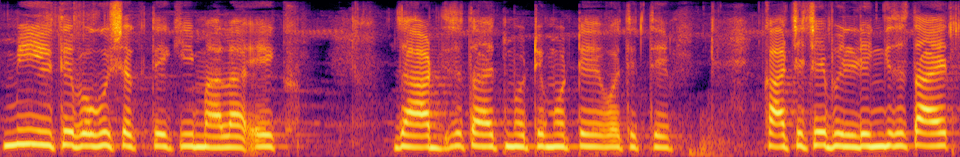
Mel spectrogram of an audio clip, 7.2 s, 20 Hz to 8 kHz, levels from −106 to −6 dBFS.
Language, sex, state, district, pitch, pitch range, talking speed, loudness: Marathi, female, Maharashtra, Solapur, 230 Hz, 220-235 Hz, 150 wpm, -15 LUFS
